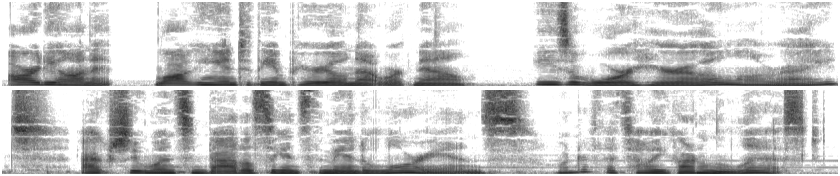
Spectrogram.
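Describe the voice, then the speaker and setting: A woman's voice: fairly low pitch, fast, hardly any pauses, faint music behind, close to an everyday voice. A woman playing a keen young hacker sidekick in a video game, talking in a breezy, informal way. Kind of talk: video game cutscene acting.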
